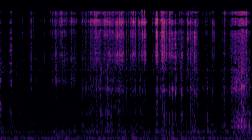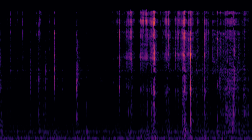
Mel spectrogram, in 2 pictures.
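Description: A solid purple bar of soap held in the hand has its pre-scored grid cut away into small cubes with a utility knife blade. Bright, crisp scraping and crumbly cutting come in bursts of short, dry ticks with almost no low end. The bursts pause between strokes.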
